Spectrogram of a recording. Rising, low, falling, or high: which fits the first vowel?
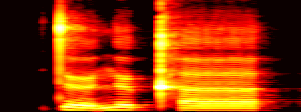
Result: low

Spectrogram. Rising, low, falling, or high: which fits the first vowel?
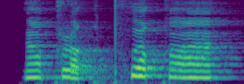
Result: high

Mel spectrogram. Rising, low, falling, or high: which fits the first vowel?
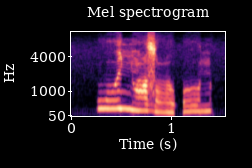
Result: high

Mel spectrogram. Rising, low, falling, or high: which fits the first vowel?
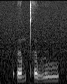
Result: rising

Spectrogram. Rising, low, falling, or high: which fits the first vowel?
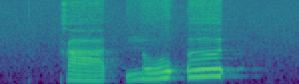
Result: low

